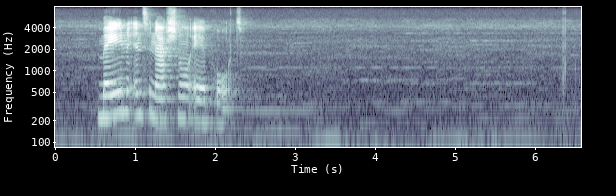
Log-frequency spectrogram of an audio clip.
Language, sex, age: English, female, 21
